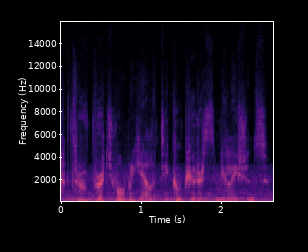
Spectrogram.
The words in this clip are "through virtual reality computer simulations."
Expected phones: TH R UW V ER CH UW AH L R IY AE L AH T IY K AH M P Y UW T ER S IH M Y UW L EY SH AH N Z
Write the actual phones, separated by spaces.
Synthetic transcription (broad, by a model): TH R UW V ER CH UW AH L R IY AE L AH T IY K AH M P Y UW T ER S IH M Y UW L EY SH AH N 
